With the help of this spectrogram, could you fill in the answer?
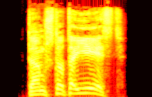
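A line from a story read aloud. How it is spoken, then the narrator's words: Yell. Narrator (Russian): завопил он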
